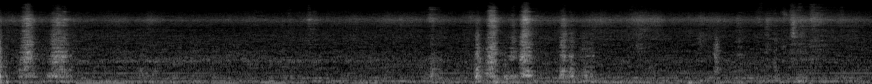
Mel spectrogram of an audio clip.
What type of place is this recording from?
kitchen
